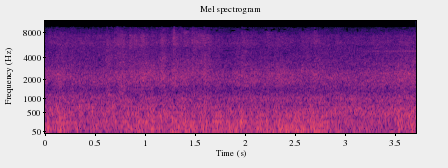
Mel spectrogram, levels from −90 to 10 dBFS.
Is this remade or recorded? recorded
